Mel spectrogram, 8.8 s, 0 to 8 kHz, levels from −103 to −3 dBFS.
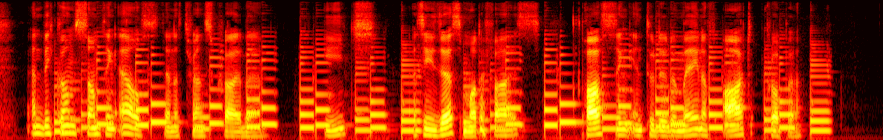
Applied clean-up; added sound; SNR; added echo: neural mask model RNNoise.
